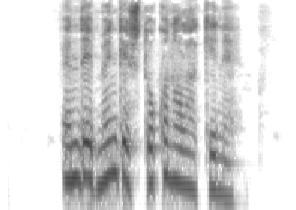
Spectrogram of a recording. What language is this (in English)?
Western Mari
